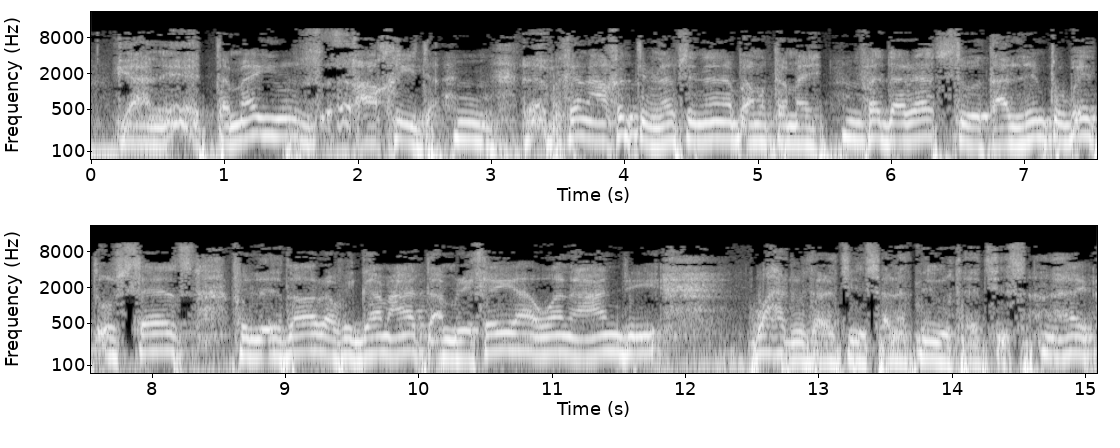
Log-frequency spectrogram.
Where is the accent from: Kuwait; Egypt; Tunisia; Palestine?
Egypt; moved away as an adult; now in United States; أنا سافرت من مصر معي $5، وقتها تطلع من رايح أمريكا ما كان ممنوع تخرج بأي عملة أجنبية، وطلع من القاهرة فقيرا بجميع المعايير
